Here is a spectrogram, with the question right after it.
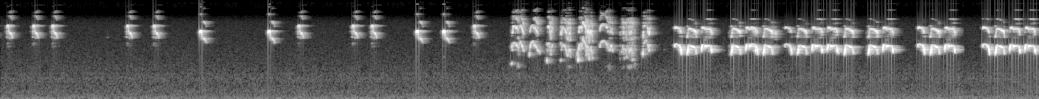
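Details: High squeaks from a mouse: first isolated short chirps in pairs and threes, then a harsh tumbling volley, followed by regular bursts of rapid, ringing squeak notes; clean background.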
